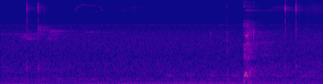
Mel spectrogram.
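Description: Quiet room with a steady low hum and a few faint clicks, then one short, sharper sound about three seconds in.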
